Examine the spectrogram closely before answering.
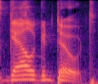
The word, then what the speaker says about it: Gal Gadot: been a rough Mike we had been mispronouncing her name along with the rest of the internet incorrectly a long long time but it is gal gadot so your thoughts on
